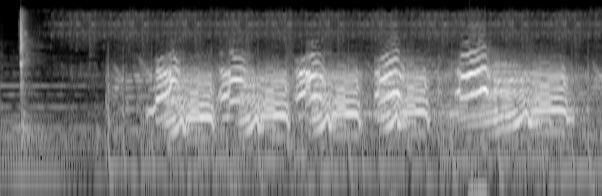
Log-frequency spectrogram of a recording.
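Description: A cow moos over and over, five or six loud bellows following one another almost without pause, each rising and falling in pitch, after a brief click at the start.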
